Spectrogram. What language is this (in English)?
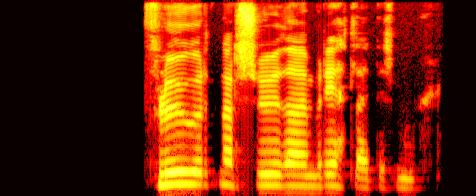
Icelandic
